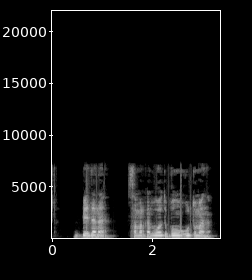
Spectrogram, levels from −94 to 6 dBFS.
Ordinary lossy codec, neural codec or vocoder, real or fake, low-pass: AAC, 32 kbps; none; real; 7.2 kHz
